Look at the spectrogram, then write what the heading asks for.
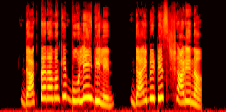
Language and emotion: Bengali, sad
